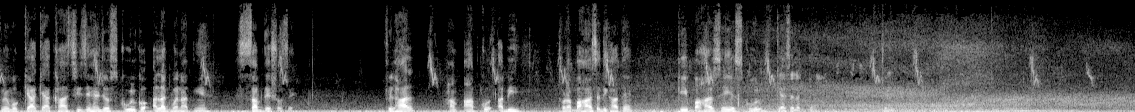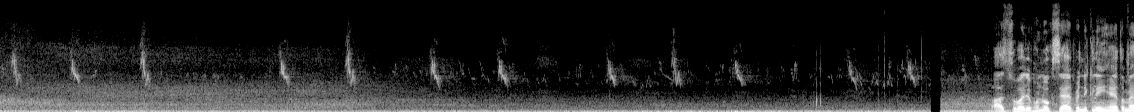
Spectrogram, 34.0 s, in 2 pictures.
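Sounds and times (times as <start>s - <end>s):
low outdoor rumble: 0.0s - 13.5s
birds chirping: 0.0s - 34.0s.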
